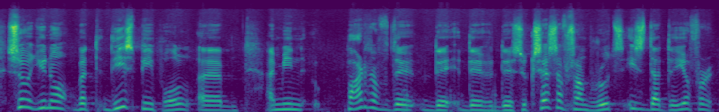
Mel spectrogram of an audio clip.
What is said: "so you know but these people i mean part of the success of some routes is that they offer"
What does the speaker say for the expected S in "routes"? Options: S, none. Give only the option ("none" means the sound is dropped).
S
